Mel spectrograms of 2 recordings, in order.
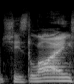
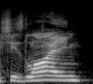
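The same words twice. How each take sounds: First: Said in the usual way. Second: Higher and louder, mock accusing; louder repeat. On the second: Real, not acted. Teasing chat, repeats the accusation much louder. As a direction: call it out to chat, louder the second time.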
